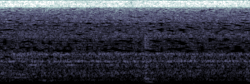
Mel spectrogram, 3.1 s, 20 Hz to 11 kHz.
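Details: High-flow nasal cannula (GLP HFNC 01) running: a steady, even rushing hiss of air with a faint motor hum.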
